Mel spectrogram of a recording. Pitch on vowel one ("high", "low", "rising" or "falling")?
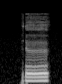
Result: high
